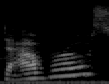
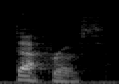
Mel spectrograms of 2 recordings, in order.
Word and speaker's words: Daphros: Is it Davros or Daphros? Daphros.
